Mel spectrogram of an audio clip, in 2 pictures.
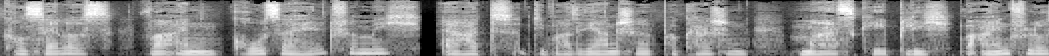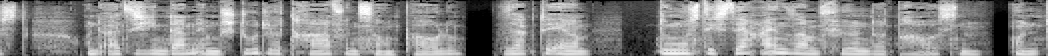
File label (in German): intro ohne musik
